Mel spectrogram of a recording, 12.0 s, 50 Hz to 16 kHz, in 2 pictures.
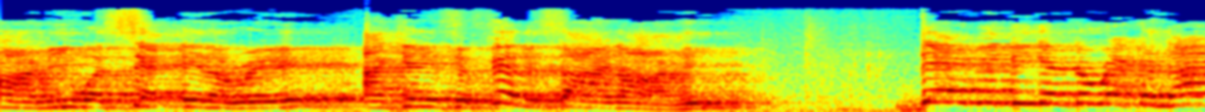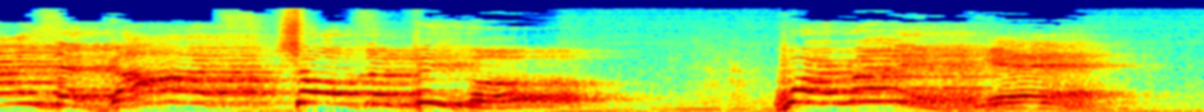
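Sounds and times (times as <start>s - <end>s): man exclaiming: 9.9s - 11.6s.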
